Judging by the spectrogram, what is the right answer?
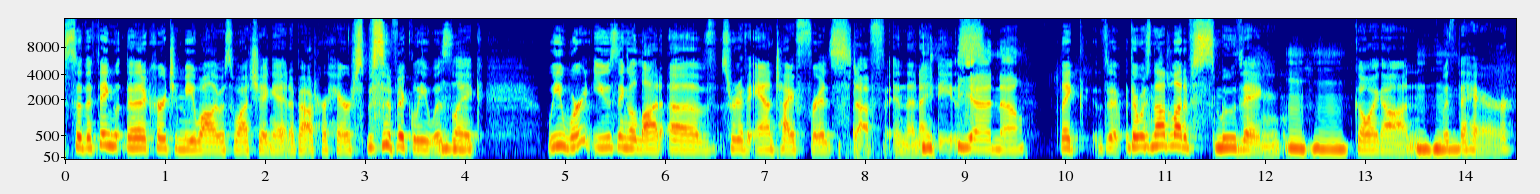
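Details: Adult woman speaking; normal voice.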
